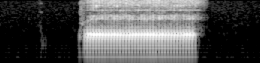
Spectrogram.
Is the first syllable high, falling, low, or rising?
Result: low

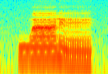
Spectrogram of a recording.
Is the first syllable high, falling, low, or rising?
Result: high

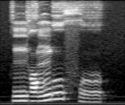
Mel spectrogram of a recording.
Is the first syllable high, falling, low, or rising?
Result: low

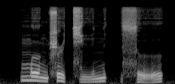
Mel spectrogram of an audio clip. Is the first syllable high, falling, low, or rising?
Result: falling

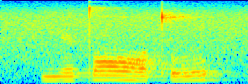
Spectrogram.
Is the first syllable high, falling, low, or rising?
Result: rising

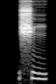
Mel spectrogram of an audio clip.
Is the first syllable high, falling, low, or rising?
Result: low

